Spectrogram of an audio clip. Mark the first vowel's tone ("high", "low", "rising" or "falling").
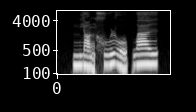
low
